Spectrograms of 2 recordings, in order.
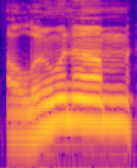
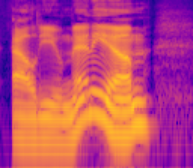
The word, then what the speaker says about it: aluminium: First, he liked alumium, then aluminum. The Americans picked up on that spelling and pronunciation, but the British scientist argued it should be aluminium, and they stuck to their guns.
